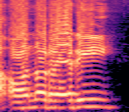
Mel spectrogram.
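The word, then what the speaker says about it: honorary: हमने लिखा आवर हमने लिखा ईर हमने लिखा ऑनरेरी इन सब में एच साइलेंट है ऑनेस्ट ऑनर ये ओ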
